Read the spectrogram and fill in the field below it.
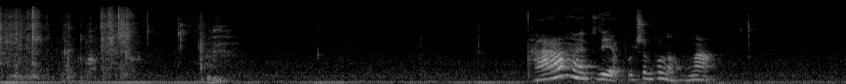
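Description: A young woman crunches crisp snacks close by.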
